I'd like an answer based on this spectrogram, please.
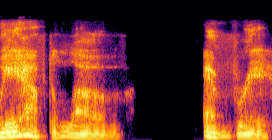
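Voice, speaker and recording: A man's voice with vocal fry. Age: 70s. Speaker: war veteran. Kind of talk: testimony. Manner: hesitant, many fillers.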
